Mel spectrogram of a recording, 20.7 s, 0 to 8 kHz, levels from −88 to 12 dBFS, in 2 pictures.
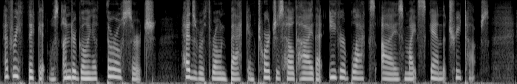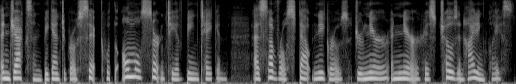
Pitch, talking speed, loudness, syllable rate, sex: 205 Hz, 140 wpm, -19 LUFS, 4.0 syllables/s, female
